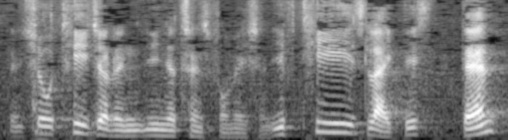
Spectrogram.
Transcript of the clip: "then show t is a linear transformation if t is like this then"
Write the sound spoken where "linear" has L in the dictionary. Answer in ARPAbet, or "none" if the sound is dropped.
N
